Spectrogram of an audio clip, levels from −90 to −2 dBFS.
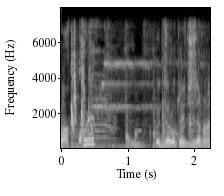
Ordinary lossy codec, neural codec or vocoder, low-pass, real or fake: none; vocoder, 22.05 kHz, 80 mel bands, HiFi-GAN; 7.2 kHz; fake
